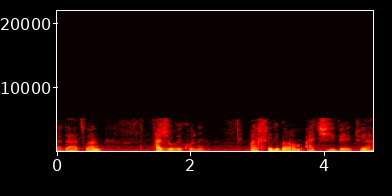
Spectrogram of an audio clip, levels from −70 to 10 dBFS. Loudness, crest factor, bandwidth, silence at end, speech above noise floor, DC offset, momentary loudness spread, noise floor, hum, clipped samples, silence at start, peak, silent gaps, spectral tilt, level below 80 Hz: -25 LUFS; 20 dB; 5.4 kHz; 0 s; 22 dB; under 0.1%; 23 LU; -45 dBFS; none; under 0.1%; 0 s; -4 dBFS; none; -12 dB/octave; -42 dBFS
